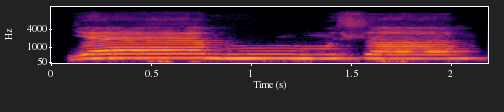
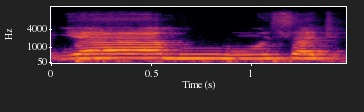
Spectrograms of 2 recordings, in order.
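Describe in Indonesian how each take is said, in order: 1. Vokal akhir dibaca panjang, dua harakat. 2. Vokal akhir dibaca pendek, satu harakat. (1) "ni pun kena baca dua harakat panjang" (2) "Tapi ramai baca ya Musa saj"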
